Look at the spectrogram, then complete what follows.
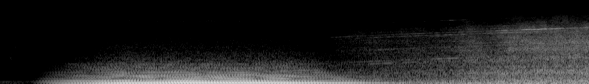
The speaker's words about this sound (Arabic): راحت محركات الهليكوبتر تهدر على حين راح العمال ينقلون متاع الحمله الى داخلها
